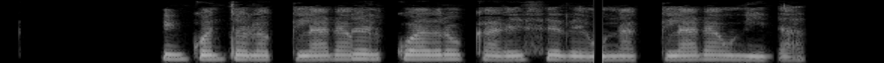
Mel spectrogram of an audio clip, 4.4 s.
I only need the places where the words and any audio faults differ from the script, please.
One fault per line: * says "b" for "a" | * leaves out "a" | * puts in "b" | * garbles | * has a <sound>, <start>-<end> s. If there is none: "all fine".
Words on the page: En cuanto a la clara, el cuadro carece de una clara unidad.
* has a dropout, 3.0-3.0 s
